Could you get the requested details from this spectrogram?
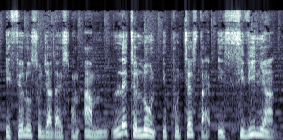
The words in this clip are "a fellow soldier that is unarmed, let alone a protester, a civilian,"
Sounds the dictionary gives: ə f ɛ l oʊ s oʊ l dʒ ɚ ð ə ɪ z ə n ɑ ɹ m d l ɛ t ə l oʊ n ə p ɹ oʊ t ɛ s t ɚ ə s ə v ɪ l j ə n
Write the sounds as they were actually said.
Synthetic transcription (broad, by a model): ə f ɛ l oʊ s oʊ dʒ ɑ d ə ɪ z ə n ɑ m l ɛ t ə l oʊ n ə p ɹ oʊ t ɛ s t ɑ ə s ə v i l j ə n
